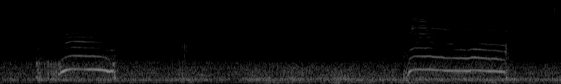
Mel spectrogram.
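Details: Rescued black female stray cat, now sweet and tomboyish, running about a warehouse, gives two long level meows about three seconds apart, the second held for a full second, over a faint constant hum.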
